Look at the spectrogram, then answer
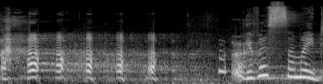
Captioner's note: laughter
